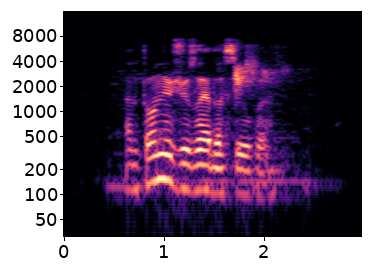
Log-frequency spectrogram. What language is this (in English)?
Portuguese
